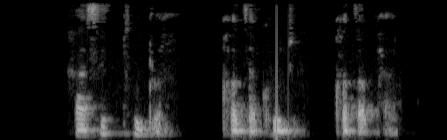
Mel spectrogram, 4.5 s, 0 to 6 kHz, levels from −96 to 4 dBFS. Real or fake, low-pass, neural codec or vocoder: real; 5.4 kHz; none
